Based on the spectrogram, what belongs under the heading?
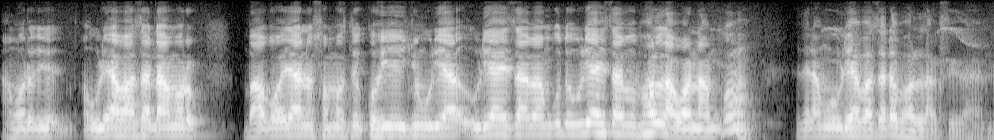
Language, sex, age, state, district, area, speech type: Odia, male, 45-60, Odisha, Bargarh, urban, spontaneous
